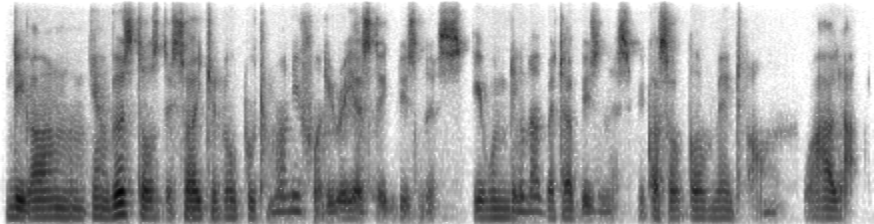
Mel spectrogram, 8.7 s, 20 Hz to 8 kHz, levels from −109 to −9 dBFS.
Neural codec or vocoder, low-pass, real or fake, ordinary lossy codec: autoencoder, 22.05 kHz, a latent of 192 numbers a frame, VITS, trained on one speaker; 7.2 kHz; fake; Opus, 24 kbps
